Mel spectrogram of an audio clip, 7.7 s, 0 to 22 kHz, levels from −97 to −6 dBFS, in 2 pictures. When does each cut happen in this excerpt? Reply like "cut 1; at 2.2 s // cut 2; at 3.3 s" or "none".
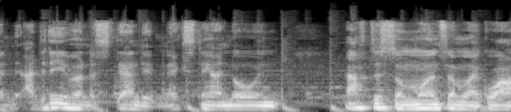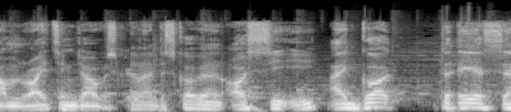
cut 1; at 4.7 s // cut 2; at 6.3 s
